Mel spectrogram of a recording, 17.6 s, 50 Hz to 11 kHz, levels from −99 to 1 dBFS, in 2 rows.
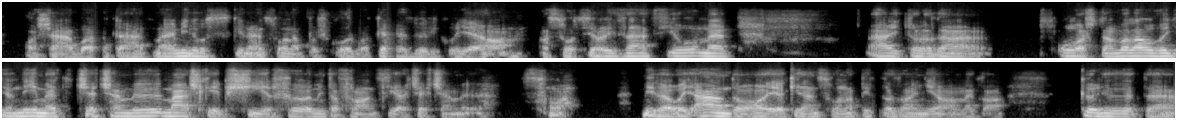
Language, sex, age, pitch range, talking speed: Hungarian, male, 60-79, 130-155 Hz, 135 wpm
